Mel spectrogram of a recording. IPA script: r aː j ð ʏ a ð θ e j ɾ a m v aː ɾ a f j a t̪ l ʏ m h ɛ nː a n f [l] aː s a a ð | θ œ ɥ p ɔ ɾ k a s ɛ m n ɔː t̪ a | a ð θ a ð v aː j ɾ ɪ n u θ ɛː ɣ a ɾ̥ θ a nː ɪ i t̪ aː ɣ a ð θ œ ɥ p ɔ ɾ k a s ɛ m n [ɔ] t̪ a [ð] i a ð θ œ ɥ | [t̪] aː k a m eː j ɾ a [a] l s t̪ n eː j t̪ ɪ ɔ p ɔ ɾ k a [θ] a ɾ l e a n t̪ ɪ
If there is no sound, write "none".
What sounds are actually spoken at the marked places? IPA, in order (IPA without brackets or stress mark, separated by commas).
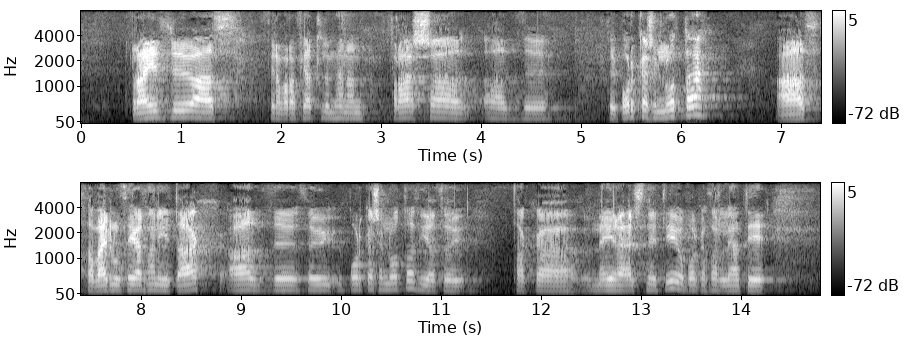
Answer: ɾ, ɔː, θ, t̪ʰ, ɛ, θ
